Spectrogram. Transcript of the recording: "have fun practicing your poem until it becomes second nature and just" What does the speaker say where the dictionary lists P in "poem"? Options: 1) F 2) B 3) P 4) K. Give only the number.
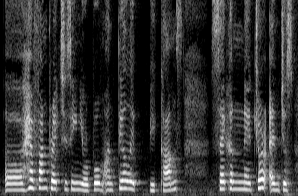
2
